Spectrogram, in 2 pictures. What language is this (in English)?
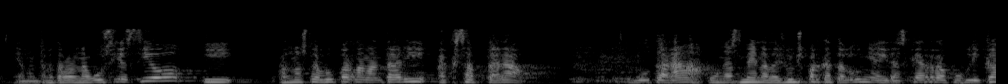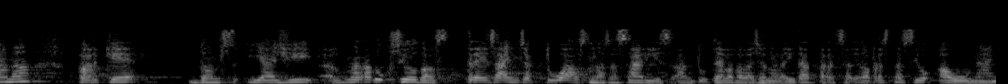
Catalan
